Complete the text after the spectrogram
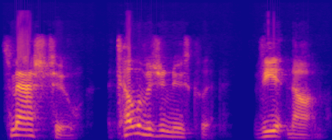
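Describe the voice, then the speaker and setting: Casting: male stage-direction reader, medium pitch, terse scripted narration, slightly muffled online-call sound. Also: sing-song, measured pace.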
